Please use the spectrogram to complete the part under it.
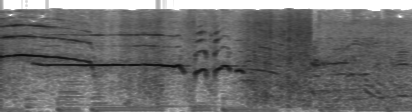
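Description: A young girl screams with delight as she slides down into water.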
